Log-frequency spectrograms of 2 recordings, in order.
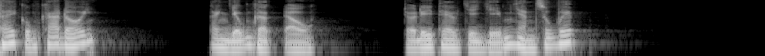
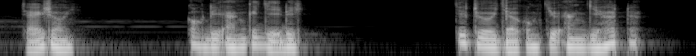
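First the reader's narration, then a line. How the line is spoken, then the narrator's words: Soft murmur in ear. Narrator (Vietnamese): chị Diễm nhỏ giọng nó vào tai nó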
